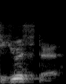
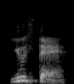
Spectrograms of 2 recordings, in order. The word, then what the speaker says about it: Jooste: Today I'm speaking with Yust. That's how you pronounce it, isn't it? it's Yust. Yust.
